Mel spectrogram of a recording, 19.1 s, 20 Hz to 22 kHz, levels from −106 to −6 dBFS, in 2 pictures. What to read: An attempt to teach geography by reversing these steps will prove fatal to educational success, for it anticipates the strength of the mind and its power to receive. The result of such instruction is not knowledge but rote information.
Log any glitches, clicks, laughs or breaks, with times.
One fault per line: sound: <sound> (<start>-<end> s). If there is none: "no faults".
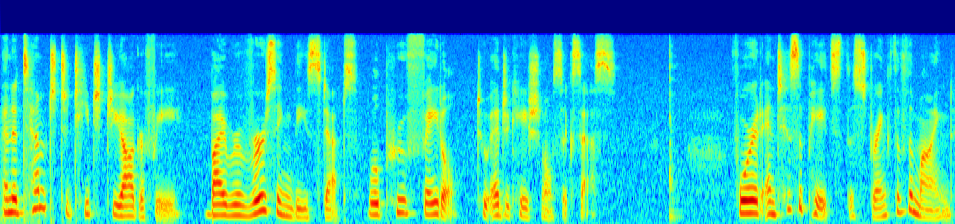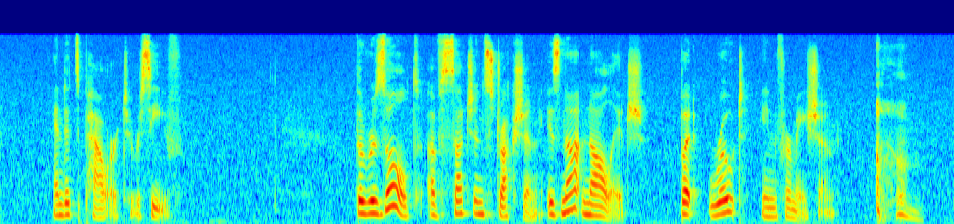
sound: tap (6.7-6.8 s)
sound: cough (18.3-18.8 s)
